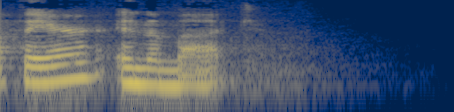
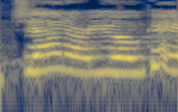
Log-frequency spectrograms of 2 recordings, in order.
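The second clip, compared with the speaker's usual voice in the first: 1 calling out; 8 semitones higher, 5 dB louder than usual. Retold or imitated. Dad still calling.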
